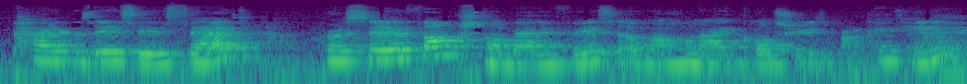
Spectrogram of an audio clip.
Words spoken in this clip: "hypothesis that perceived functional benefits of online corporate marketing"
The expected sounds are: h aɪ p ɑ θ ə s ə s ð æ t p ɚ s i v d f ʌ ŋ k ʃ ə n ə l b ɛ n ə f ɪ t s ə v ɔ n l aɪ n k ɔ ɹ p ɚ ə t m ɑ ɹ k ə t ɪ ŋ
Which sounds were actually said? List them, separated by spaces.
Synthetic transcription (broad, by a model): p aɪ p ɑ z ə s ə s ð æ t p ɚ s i f ʌ ŋ k ʃ ə n ə l b ɛ n ə f ɪ t s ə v ɔ n l aɪ n k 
